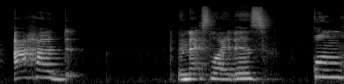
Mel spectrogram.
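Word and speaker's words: أَحَد: And at the end with the d or the del sound, you have got, because when you read Quran, you've got to try and make it flow, so you put a bit more emphasis on it. So it's ahad, and you sort of, the D sort of continues a bit longer, so ahad.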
